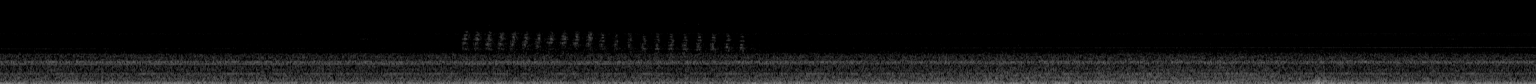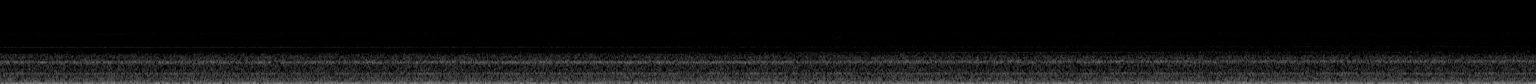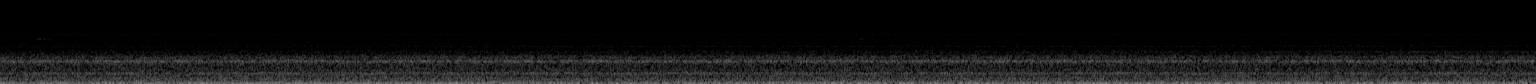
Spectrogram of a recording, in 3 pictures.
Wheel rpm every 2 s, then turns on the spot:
0, 0, 0, 0, 0, 0, 0, 0, 0, 0, 0, 0, 0, 0, 0, 0, 0, 0, 0, 0, 0, 0, 0.
none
